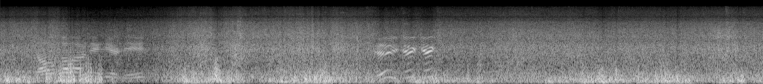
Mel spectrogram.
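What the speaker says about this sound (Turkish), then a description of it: "Dalgalar delirdi." Storm waves surge and crash onto the Ahmetbeyli shore, with loud, continuous churning surf and heavy wind buffeting the microphone, and a person calls out briefly.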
